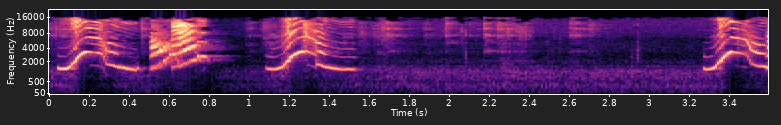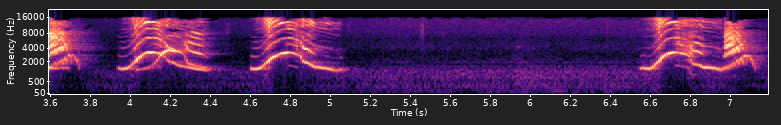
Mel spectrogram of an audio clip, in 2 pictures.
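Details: Pet cockatiel making odd, nonsensical calls to draw its owner's attention; loud rising-then-falling whistled notes with bright harmonics, in bursts of two and three separated by quiet gaps, then a single final call.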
